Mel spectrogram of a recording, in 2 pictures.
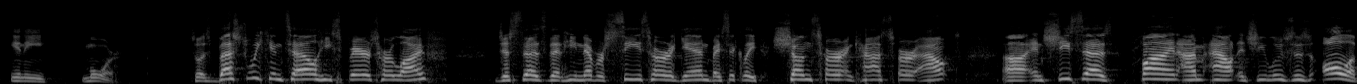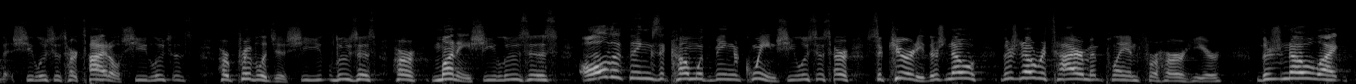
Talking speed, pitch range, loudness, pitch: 175 wpm, 200-235 Hz, -32 LUFS, 215 Hz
